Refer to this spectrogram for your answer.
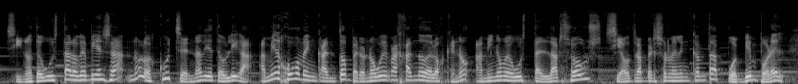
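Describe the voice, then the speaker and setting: A man's voice: on the high side, a little mellow. A man, hosting a casual podcast, reading out listener comments in a mocking, swearing tone. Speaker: podcast host. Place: home studio.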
